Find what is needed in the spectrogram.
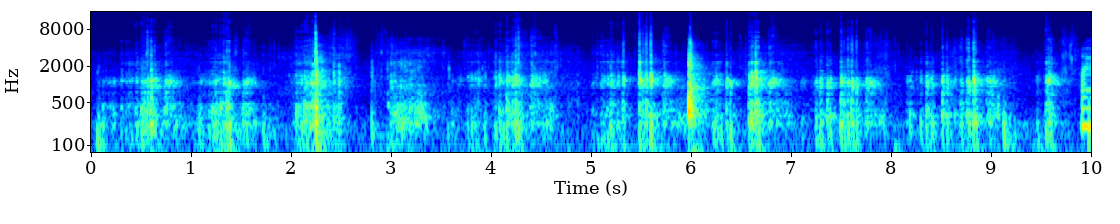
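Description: Dressmaking scissors cutting around a pattern piece through two layers of checked fabric fused with iron-on interfacing, in a run of irregular snips, the loudest about two and six seconds in.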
